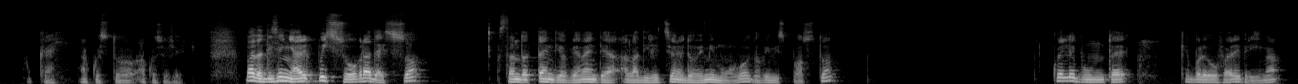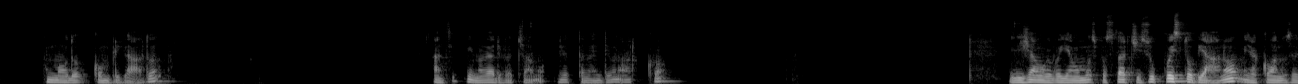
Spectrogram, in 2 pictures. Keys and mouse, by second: 3.8 click, 5.6 click, 6.9 click, 9.9 click, 14.6 Escape, 15.4 l, 18.1 click, 21.7 click, 23.0 click, 24.0 middle click.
